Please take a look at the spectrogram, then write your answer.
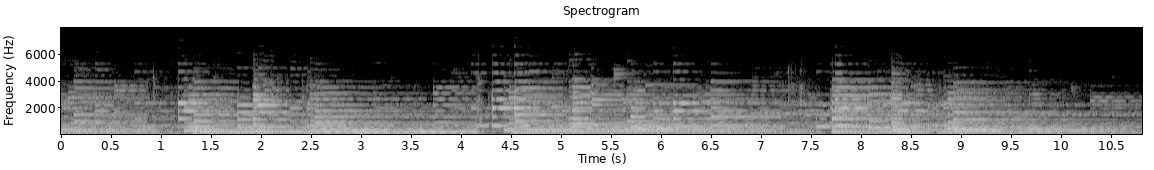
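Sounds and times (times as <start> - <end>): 
guitar loops at 75 BPM in B minor: 0.0 - 10.8.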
